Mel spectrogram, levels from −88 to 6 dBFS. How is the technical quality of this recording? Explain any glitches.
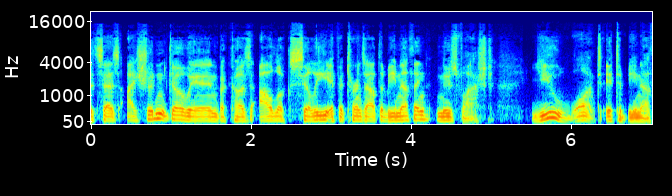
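The speech has level pumping throughout and three brief network glitches late in the clip.

Gain pumping runs through the whole recording. The background swells in the pauses and ducks by around 5 dB under each loud syllable, likely from input gain set too high with a fast limiter pulling it back. A waveform shows a flattened envelope, and a spectrogram shows the noise floor brightening between phrases.

Short concealed packet loss occurs at 4.92–4.99 s. About 40 ms of audio never arrived, so the receiver extended the preceding sound and then crossfaded back into the real signal. It is heard as a brief smear or wobble. A spectrogram shows harmonics that are unnaturally steady or blurred noise across that slot.

Short stalls from a late packet occur at 5.40–5.46 s and 6.68–6.74 s. The jitter buffer ran dry, and the last sound was stretched by about 33 ms and then 29 ms until the data arrived, so nothing is lost. 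Each is heard as a held sound with a faint buzz or dip. They appear as a repeated, frozen spectral slice.

The room noise sits about 44 dB below the speech.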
